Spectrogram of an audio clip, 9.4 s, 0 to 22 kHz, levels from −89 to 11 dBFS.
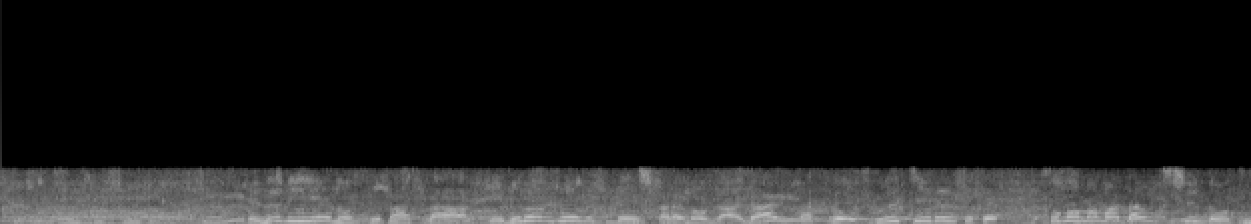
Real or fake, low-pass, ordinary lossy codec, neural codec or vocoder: fake; 5.4 kHz; none; codec, 24 kHz, 6 kbps, HILCodec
